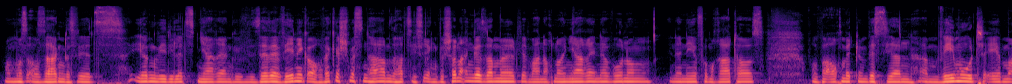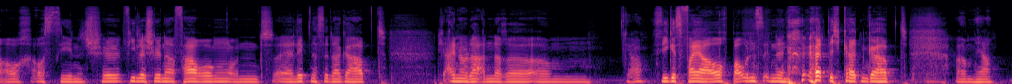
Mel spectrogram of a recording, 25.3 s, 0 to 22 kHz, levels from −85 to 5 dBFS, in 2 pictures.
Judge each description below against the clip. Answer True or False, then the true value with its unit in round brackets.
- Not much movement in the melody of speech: True (2.0 semitones)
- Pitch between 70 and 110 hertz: False (135 Hz)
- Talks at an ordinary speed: True (175 wpm)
